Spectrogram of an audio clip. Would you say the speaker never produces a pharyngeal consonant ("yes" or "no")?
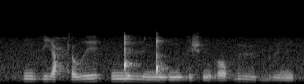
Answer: no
